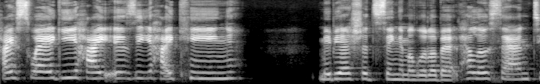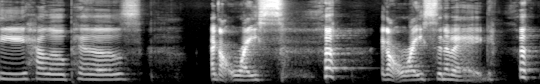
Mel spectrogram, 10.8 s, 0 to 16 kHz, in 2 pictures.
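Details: Vocal tics (Tourette syndrome) in a 26-year-old woman; the tics include a repeated phrase that she says came from something an ex-boyfriend said.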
